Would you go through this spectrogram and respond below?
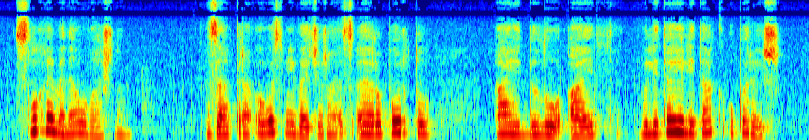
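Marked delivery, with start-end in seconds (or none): none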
